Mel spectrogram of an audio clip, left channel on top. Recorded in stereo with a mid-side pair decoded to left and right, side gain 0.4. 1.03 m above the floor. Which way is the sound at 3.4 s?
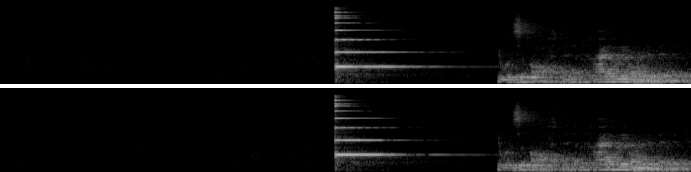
20° right.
